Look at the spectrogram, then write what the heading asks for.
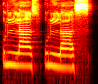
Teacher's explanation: त के बाद ल होगा तो आधा ल और पूरे ल की ध्वनि पैदा करेगा। उत्तलास उतलास उतलास उल्लास उल्लास, आवाज़ आ गई।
